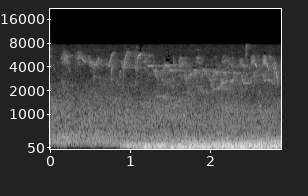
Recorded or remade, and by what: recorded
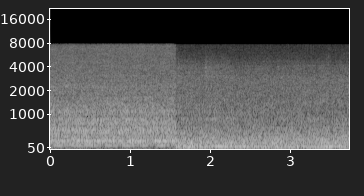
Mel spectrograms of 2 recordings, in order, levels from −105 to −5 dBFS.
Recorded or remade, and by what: remade, vocoder, Vocos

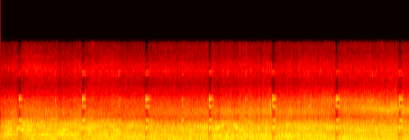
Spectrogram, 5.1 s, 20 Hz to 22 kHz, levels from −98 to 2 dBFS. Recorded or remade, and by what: remade, vocoder, BigVGAN v2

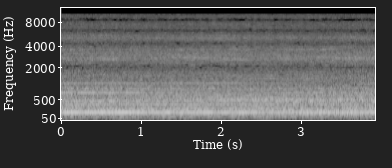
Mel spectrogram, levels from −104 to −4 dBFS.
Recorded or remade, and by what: recorded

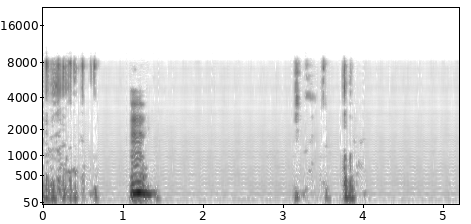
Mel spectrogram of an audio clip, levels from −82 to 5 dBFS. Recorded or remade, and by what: remade, vocoder, BigVGAN v2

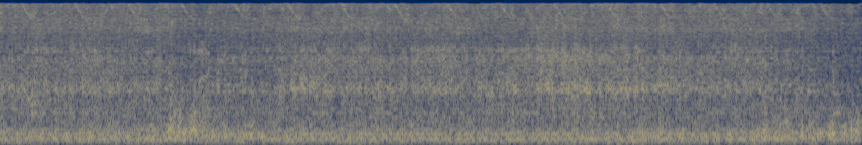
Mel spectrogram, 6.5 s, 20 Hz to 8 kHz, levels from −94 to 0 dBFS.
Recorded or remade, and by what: remade, vocoder, HiFi-GAN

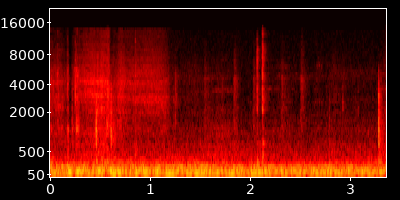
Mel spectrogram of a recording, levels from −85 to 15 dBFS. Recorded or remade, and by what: recorded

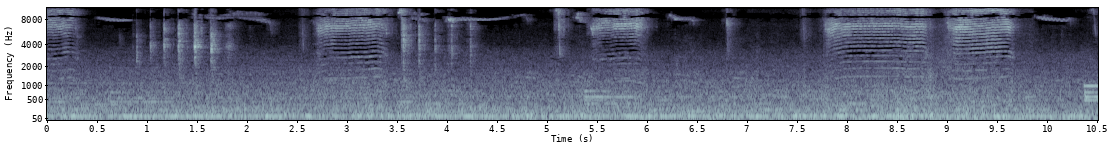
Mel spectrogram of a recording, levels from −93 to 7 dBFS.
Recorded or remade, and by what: recorded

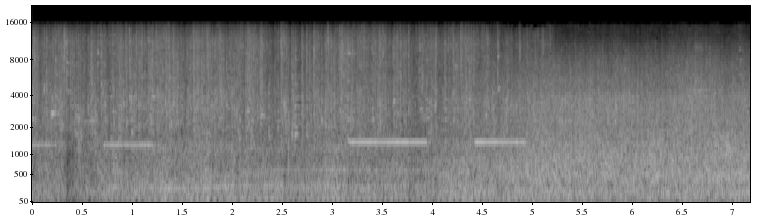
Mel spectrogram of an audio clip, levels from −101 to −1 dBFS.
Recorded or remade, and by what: recorded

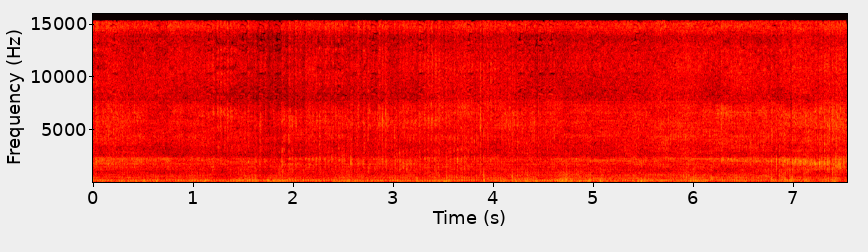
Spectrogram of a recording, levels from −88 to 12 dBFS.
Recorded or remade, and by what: remade, codec, SNAC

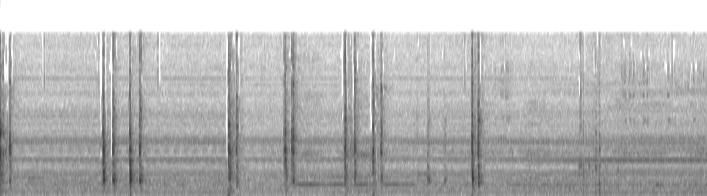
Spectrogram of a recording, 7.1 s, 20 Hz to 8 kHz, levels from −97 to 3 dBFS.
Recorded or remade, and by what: recorded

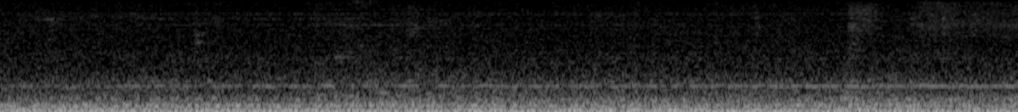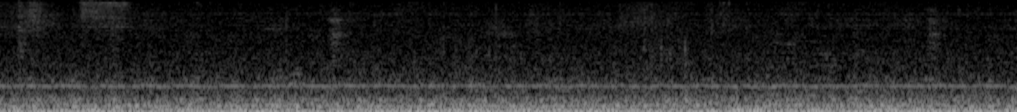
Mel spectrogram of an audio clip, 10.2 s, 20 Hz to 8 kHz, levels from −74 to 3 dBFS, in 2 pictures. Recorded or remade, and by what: remade, vocoder, BigVGAN v2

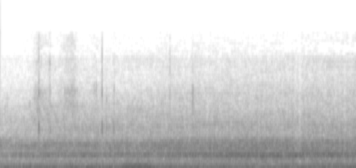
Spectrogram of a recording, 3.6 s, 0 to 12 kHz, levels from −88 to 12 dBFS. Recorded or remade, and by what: recorded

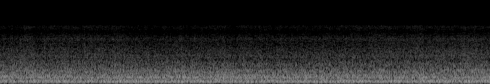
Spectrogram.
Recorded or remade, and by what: recorded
